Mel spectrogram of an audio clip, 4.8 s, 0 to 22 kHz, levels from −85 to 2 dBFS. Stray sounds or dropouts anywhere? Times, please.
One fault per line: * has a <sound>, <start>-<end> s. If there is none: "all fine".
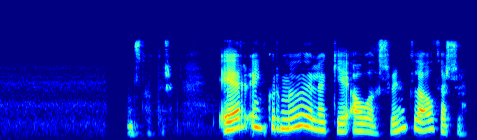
all fine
